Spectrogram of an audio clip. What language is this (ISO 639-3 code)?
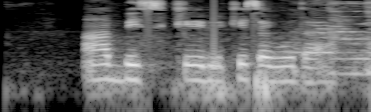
mki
